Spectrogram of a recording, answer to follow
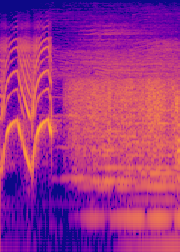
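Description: Ambulance siren in a fast yelp, rising and falling about four times a second, that cuts off suddenly less than a second in, leaving a low steady drone.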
